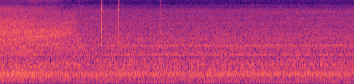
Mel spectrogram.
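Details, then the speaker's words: Desktop PC at power-on with no display: fan starts slow then jumps to steady loud full-speed roar, no beeps; caused by mismatched, dusty or static-charged RAM. "جیسے یہ آپ دیکھ رہے ہیں ابھی بالکل یہ بہت زیادہ سپیڈ میں ہو گیا، بہت تیز، اور ڈسپلے وغیرہ بھی نہیں ہے اور کافی نوائز کرتا ہے یہ پی سی جو ہے نا اس دوران."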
